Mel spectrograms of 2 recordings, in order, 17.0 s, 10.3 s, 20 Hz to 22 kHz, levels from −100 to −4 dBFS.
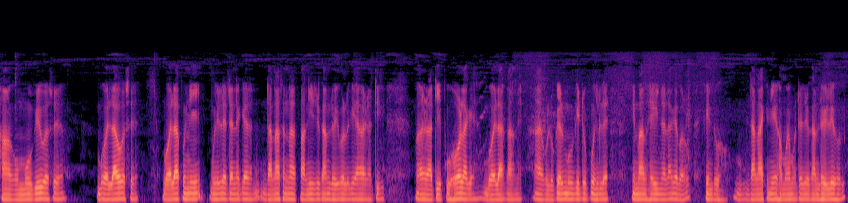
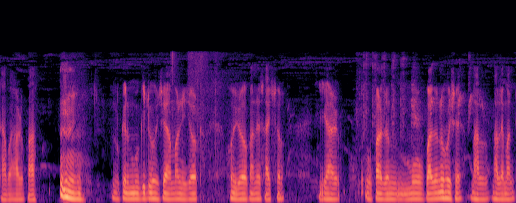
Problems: none marked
